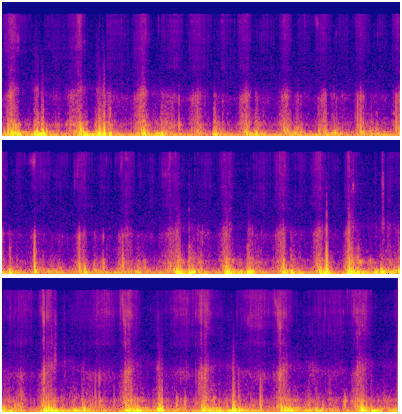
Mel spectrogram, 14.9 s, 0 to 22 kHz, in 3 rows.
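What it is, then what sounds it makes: Metal mesh microphone grille being rubbed. Both hands clasp a silver condenser microphone with a hollow metal mesh grille and rub and grip it rapidly. The result is a steady run of deep, muffled thumps and booming pulses centered near 62 Hz, each dying away quickly, with faint bright scratchy rasps over the top.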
